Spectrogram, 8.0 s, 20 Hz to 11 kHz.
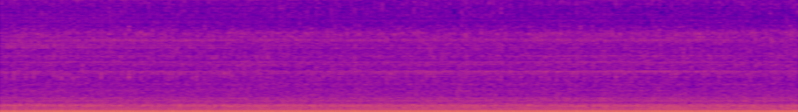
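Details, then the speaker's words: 30-year-old John Deere 165 Hydro lawn tractor with a newly fitted Cub Cadet muffler replacing the stock one, new paint burning off with smoke: steady, even single-cylinder putter with no misses or knocks and no exhaust leaks; normal running. "Yeah, no leaks. Success."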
